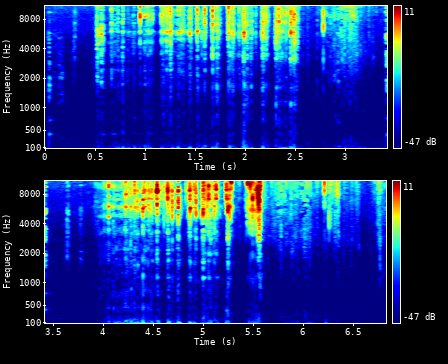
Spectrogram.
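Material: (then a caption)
Soap. A metal blade scrapes and cuts the surface of a hand-held cream solid soap bar with an orange coating. Dry, crackly scraping strokes and short, brittle snaps follow in an uneven rhythm, bright at the top with a soft low rumble underneath. The scrapes swell louder toward the end.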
